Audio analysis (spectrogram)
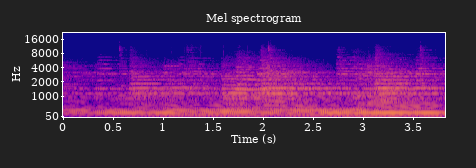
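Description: Church bells of St. Michael in Regen ring steadily and loudly, their overlapping tones blending into a sustained, resonant peal with repeated strikes and no voices.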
